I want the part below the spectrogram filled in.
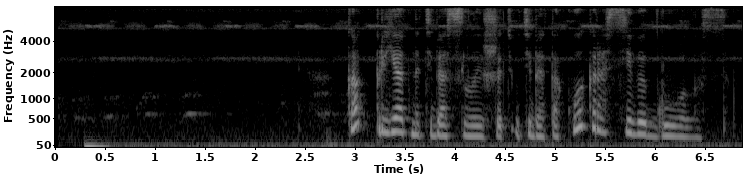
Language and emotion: Russian, positive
